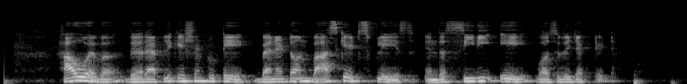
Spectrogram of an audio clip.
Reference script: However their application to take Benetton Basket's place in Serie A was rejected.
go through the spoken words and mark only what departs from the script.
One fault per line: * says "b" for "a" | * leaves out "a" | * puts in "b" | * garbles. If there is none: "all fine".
* puts in "the"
